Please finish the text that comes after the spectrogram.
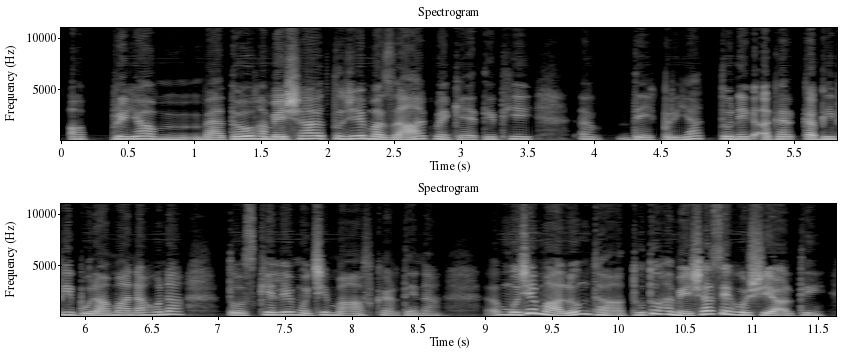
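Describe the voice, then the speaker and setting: A woman's voice: on the high side, normal speed, few pauses, darkish tone, no room sound, studio quality, close to an everyday voice. A woman playing a scornful, harsh middle-aged employer in a story drama. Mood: apologetic. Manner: sneering, harsh and contemptuous.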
